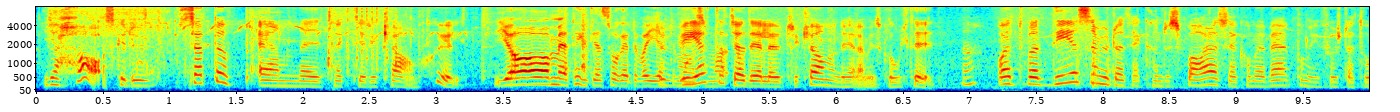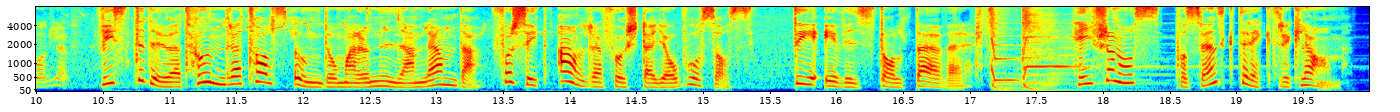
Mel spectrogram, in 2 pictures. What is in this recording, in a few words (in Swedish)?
radioreklam; Första jobbet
